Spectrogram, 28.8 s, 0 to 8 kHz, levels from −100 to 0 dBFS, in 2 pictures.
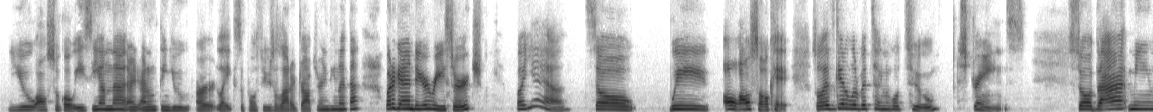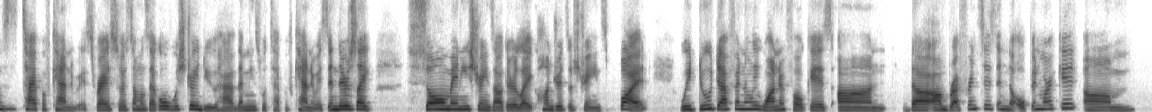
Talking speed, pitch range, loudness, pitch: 200 wpm, 195-245 Hz, -24 LUFS, 220 Hz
